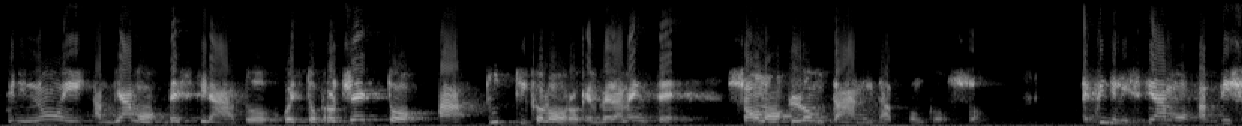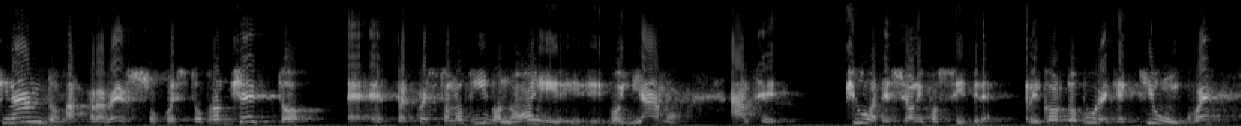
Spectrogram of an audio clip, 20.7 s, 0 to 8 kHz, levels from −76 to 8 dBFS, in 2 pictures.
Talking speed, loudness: 105 wpm, -27 LUFS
